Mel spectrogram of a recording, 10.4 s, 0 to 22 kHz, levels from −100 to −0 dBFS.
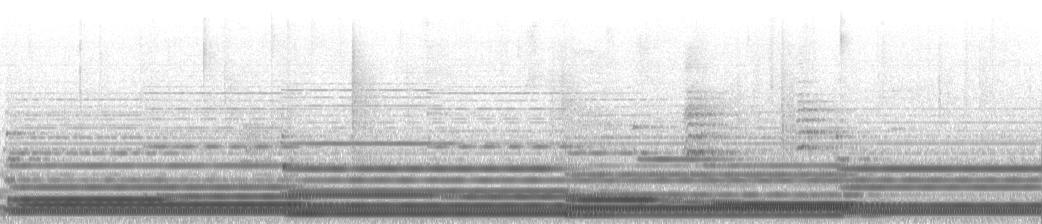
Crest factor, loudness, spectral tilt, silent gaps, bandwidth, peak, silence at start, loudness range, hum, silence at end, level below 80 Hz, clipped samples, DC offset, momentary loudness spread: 12 dB; -34 LUFS; -9.5 dB/octave; none; 6.8 kHz; -22 dBFS; 0 s; 1 LU; none; 0 s; -74 dBFS; under 0.1%; under 0.1%; 4 LU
